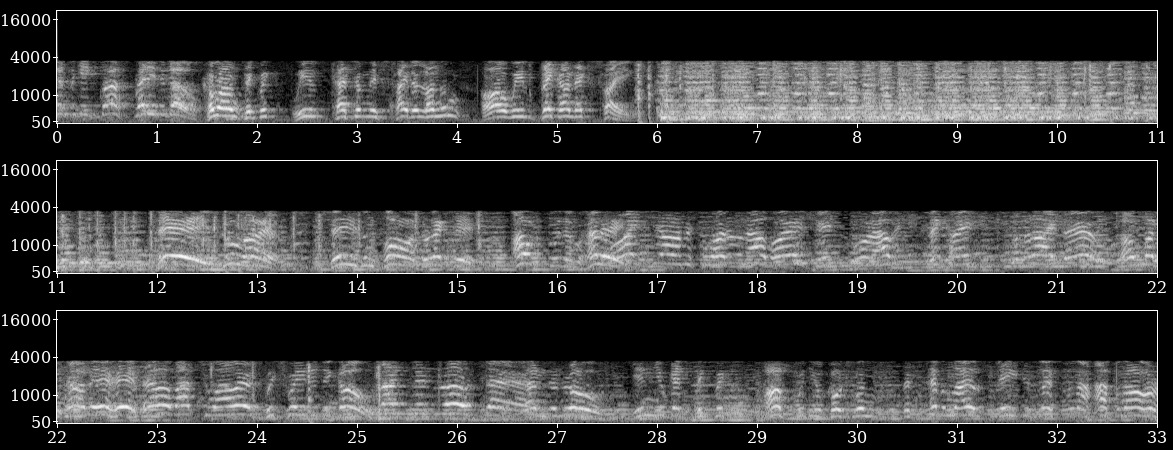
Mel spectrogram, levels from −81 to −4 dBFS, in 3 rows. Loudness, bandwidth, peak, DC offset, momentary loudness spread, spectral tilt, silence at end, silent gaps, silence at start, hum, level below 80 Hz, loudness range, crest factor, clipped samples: -18 LUFS; 3.7 kHz; -2 dBFS; under 0.1%; 9 LU; -11 dB/octave; 0 s; none; 0 s; none; -50 dBFS; 5 LU; 16 dB; under 0.1%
